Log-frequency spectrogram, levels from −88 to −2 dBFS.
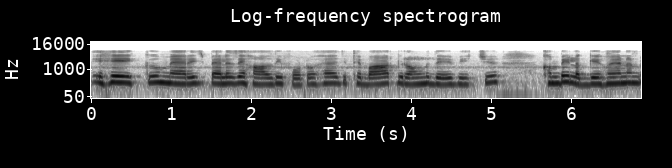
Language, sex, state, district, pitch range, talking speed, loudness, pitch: Punjabi, female, Punjab, Fazilka, 205-225 Hz, 155 wpm, -17 LUFS, 215 Hz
